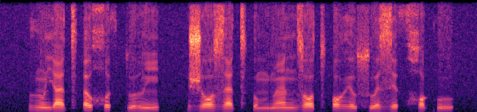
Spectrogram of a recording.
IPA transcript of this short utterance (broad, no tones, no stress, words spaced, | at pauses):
ðũjæt͡sʼɜ χʷɛθtʷɛβĩ | ʒɔzæ t͡sʼʊmbæ̃ nzɔt͡sʼɔɣɛ sʷɛ zɪθ χɔku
